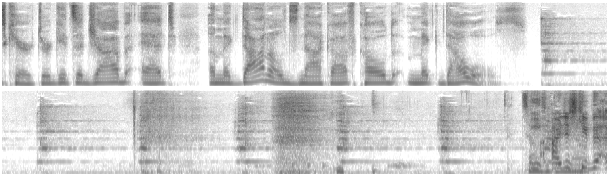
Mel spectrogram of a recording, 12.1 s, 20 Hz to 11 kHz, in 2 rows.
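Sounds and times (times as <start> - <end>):
speech: 0.1 - 5.6, 11.3 - 12.0
countdown clock ticking: 5.4 - 12.0
sustained droning musical tone: 5.4 - 12.0.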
